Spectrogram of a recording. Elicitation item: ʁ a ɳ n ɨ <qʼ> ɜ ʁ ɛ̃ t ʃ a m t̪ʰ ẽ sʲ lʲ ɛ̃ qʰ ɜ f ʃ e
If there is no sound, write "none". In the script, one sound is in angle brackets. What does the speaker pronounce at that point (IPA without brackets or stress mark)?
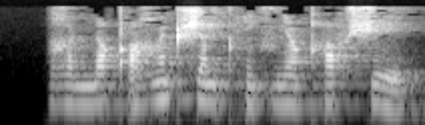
qʼ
